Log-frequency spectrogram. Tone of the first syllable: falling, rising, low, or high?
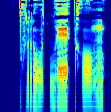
low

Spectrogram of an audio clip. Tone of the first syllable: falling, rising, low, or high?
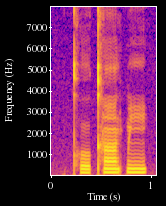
low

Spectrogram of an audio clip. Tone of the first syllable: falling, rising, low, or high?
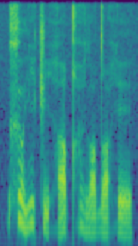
falling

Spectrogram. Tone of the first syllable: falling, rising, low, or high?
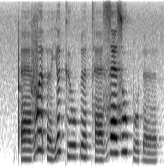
low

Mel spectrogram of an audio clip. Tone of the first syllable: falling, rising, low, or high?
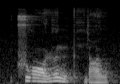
falling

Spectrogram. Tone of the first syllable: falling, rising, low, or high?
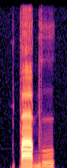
high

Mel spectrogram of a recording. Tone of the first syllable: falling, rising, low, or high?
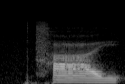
low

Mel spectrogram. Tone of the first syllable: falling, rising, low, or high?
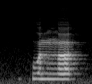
high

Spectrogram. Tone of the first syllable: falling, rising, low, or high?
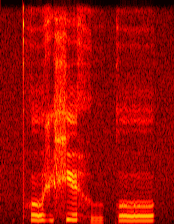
high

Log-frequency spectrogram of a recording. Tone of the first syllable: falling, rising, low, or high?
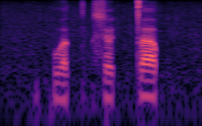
rising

